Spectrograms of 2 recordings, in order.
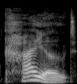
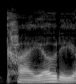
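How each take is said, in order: First: The word is said with two syllables. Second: The word is said with three syllables. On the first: "they shortened it to coyote" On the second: "this three-syllable coyote"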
